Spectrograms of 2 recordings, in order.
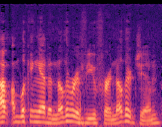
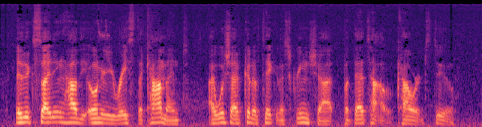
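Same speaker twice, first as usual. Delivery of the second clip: ordinary talk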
